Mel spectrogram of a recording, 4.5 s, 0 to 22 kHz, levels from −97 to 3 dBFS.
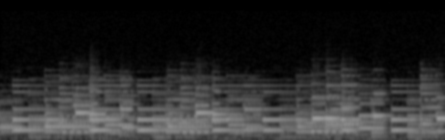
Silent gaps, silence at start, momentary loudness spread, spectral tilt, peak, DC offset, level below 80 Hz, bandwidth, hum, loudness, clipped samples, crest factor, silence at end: none; 0 s; 5 LU; -7.5 dB/octave; -30 dBFS; under 0.1%; -70 dBFS; 16.5 kHz; none; -41 LUFS; under 0.1%; 12 dB; 0 s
